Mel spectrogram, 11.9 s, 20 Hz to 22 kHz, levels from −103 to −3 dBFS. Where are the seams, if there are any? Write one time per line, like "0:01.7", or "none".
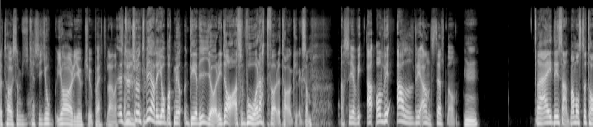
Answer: none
